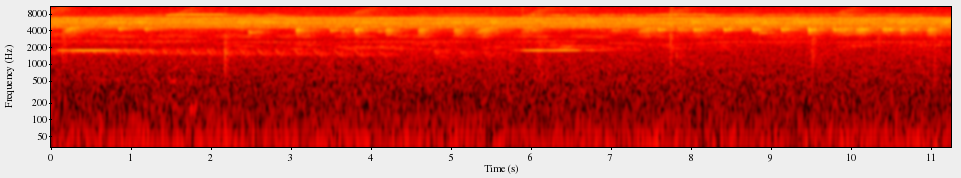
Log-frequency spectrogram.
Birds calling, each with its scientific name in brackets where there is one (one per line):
Buff-throated Woodcreeper (Xiphorhynchus guttatus)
